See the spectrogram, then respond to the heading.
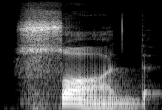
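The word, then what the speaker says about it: ص: i'm talking about so in order to pronounce sod sod sod sod need to lift the back of your tongue to the roof of your mouth to get it the best way sod sod the four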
